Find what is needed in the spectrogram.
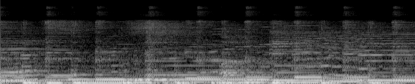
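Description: Live norteño band playing an instrumental passage, loud, with electric bass and drum kit under plucked guitar strings.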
